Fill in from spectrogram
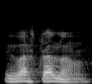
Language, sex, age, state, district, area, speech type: Goan Konkani, male, 60+, Goa, Murmgao, rural, spontaneous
